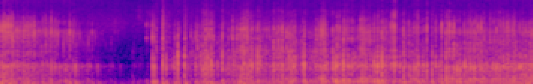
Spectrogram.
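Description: Long acrylic nails tap and scratch the top of a closed, tablet-sized flat rectangular case with a textured floral-print synthetic cover over a stiff board, held flat above a binaural mic. Soft scratchy rustling fades to near quiet, then a dense, uneven stream of quick crisp taps and scratches runs with a bright, crinkly texture and little ring.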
